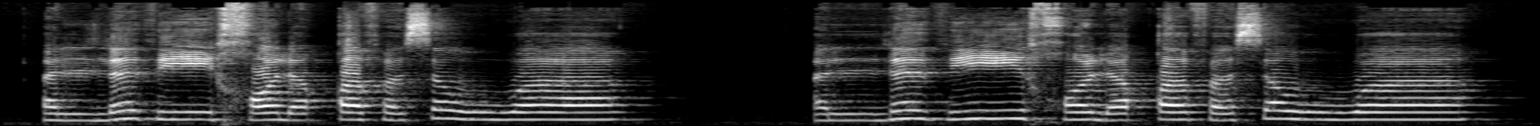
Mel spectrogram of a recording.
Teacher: खलक़ में क़ाफ और खा दोनों को पुर पढ़ा जाएगा।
